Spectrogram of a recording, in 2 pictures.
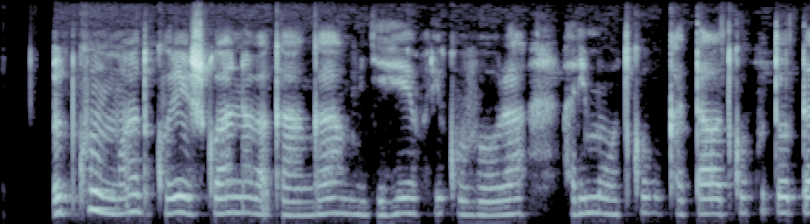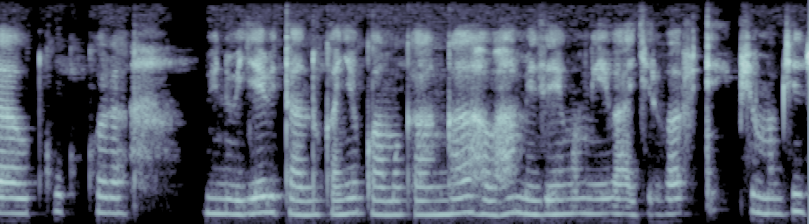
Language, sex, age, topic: Kinyarwanda, female, 25-35, health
